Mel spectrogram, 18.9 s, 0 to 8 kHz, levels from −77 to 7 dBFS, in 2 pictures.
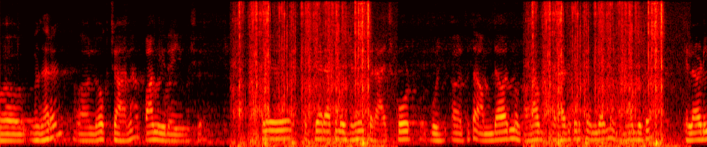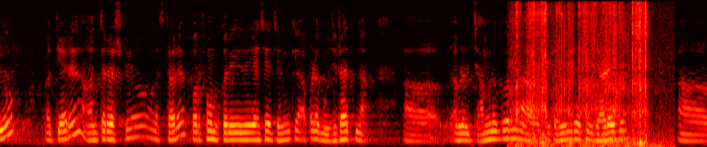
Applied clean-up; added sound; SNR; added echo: none; Crackle; 0 dB; reverberation time 2.8 s.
